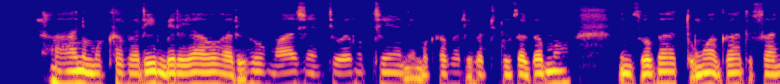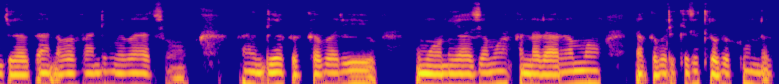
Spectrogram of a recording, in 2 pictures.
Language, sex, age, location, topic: Kinyarwanda, male, 50+, Musanze, finance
